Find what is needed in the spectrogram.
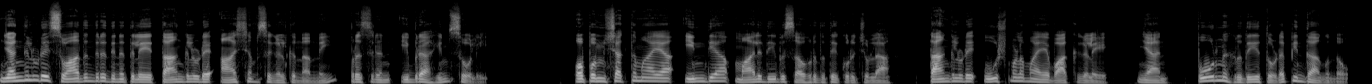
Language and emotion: Malayalam, neutral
